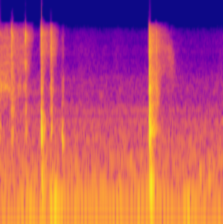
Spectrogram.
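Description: Keystrokes on a computer keyboard: a quick run of key presses, then one louder key stroke about a second and a half in.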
